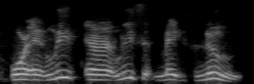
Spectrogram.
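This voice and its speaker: A man's voice: high-pitched, slightly rough. A man co-hosting a comedy podcast, telling brash, profane stories in casual banter. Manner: brash, rapid, profane storytelling. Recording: dull lo-fi sound.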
